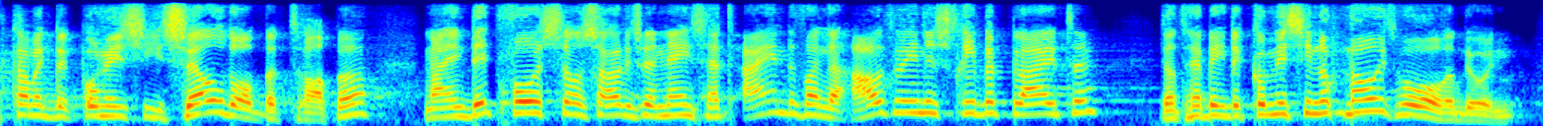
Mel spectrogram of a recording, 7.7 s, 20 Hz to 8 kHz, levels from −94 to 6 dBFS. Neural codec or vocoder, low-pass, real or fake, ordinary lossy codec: codec, 16 kHz, 1 kbps, X-Codec, HuBERT features, trained on general audio; 7.2 kHz; fake; none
